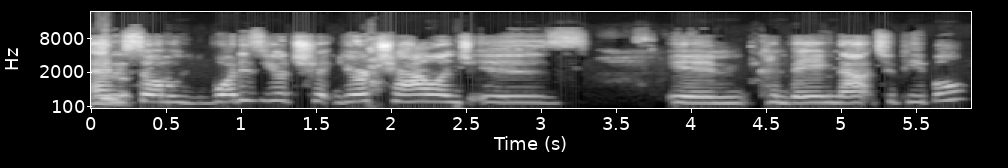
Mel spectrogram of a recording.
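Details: Adult woman; typical speech.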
